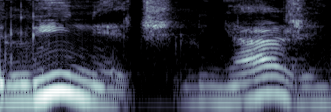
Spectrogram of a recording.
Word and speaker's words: lineage: É o caso, linear e lineage, pegando ali, no caso de lineage, linhagem humana, né? O AGE soa átono no fim, na maioria das palavras. É um grupo sufixal átono, lineage.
